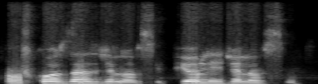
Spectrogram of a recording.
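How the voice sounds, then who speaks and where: This live folktale comes from a woman host whose mid-range voice moves briskly. She repeats phrases for emphasis and puts questions to the audience watching. No echo is present, though the audio is poor.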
